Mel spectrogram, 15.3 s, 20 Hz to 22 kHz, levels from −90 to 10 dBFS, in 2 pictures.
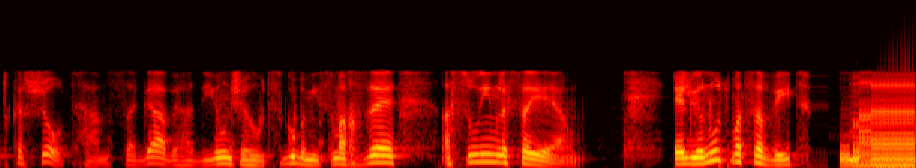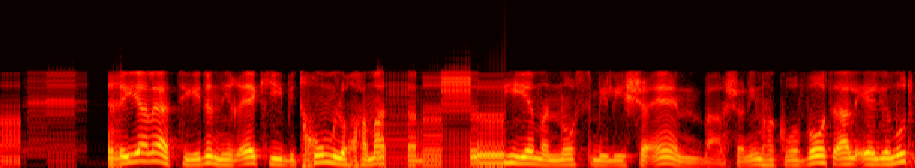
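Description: At 1.8 s the call software raised the microphone volume in one step, so speech and background jump up together by about 7 dB. From 6.78 to 8.66 s and again from 10.77 to 11.83 s, robotic sound from repeated short buffers appears, likely because audio arrived too seldom and 20 ms buffers were repeated. This produces a rigid, metallic 50 Hz buzz over most of the first stretch and nearly all of the second, within the G.711 A-law call path's band, which stops at 4 kHz.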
